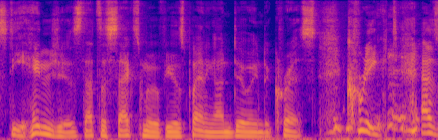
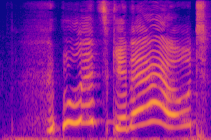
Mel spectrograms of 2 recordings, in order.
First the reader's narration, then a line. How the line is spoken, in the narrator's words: I cried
